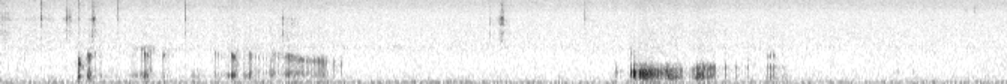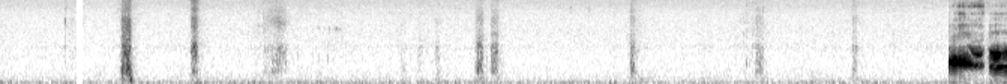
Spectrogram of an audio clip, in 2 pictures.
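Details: Stomach growling (borborygmi) while hungry before lunch.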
